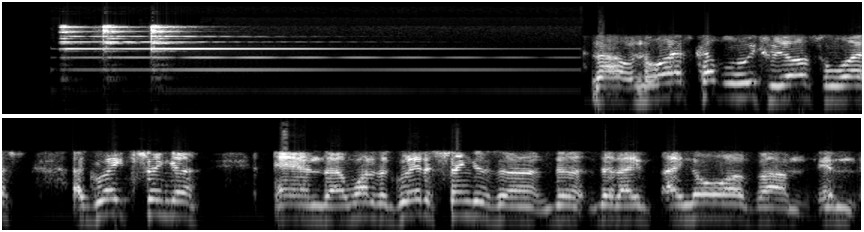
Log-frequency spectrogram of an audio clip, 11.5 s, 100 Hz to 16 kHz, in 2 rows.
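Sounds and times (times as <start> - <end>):
boxing ring bell tolled as a ten-bell count: 0.4 - 3.9
speech: 3.9 - 11.4.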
